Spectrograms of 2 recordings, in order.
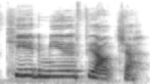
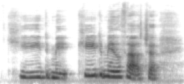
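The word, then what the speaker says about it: Céad Míle Fáilte: The pronunciation might be a bit different, but it's, I think it's Cíd Míle Fáilte. Cíd Míle Fáilte.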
